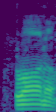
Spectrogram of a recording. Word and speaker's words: Toronto: Apparently, you're not supposed to pronounce that second T in Toronto. So, Toronto. Yeah. Yeah. Yeah. Yeah. Toronto. Some people just say Toronto, I think.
